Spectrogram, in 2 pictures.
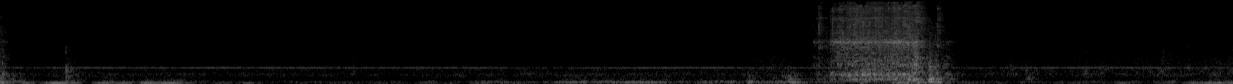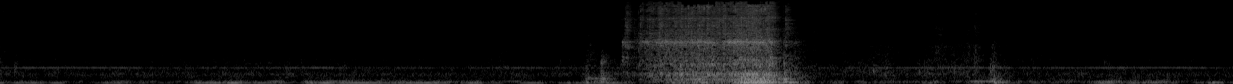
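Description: A sewing machine stitches a pair of pants with a soft, steady mechanical whir, broken twice by short, louder bursts of rattling stitching.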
